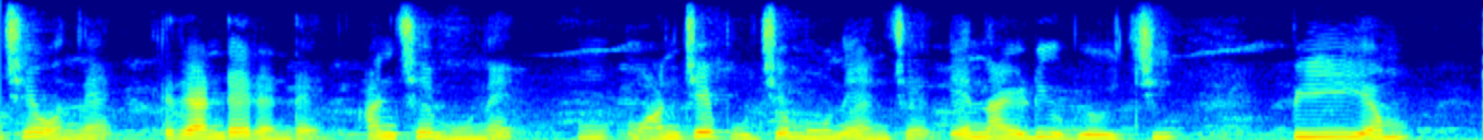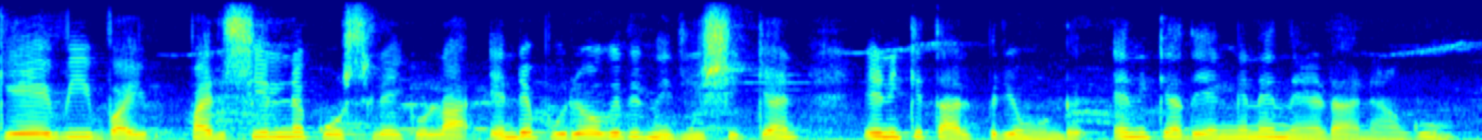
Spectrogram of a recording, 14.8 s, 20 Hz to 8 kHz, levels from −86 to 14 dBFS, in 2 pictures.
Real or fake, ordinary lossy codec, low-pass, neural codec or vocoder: real; none; none; none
